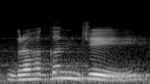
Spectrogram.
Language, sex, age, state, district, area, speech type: Sindhi, female, 30-45, Uttar Pradesh, Lucknow, urban, read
